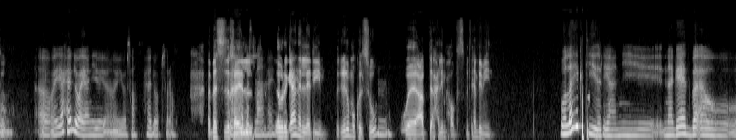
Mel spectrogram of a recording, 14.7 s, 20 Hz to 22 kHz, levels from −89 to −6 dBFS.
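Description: Speech suppressed in double talk dips the speech at 0.00–0.14 s (about 10 dB), 5.00–5.56 s (about 30 dB), 5.76–5.81 s (only a few dB), 7.95–8.11 s and 14.65–14.73 s (both about 30 dB). It is likely an echo canceller mistaking overlapping talk for echo. The waveform envelope sags or nearly vanishes, and the spectrogram fades across all bands. At 11.73–11.81 s an echo leak adds a faint copy about 15 dB down, delayed 215 ms. It is likely loudspeaker pickup escaping cancellation, and shows as a weak, shifted repeat of earlier spectral patterns.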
